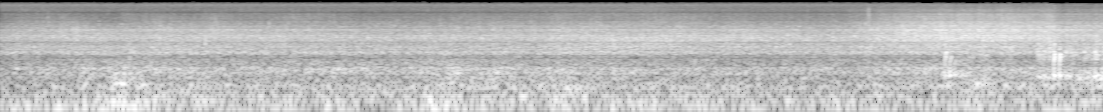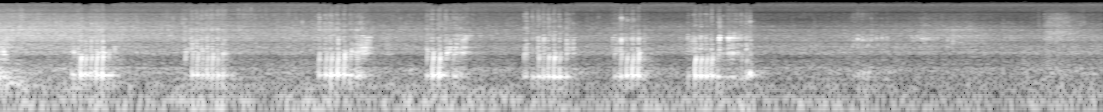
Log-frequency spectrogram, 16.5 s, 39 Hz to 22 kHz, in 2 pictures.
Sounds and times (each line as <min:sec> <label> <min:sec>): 0:06.9 elephant seals mothers and pups loafing on a rocky outcrop 0:15.5
0:07.0 peregrine calls 0:15.4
